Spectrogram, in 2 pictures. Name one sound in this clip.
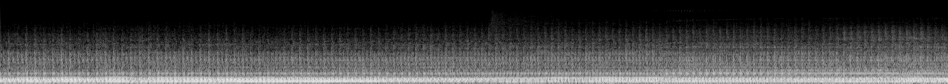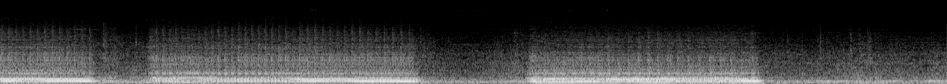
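A vehicle's engine drones steadily from inside the cab.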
